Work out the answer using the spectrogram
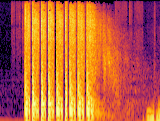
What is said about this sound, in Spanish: Salen tiros.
